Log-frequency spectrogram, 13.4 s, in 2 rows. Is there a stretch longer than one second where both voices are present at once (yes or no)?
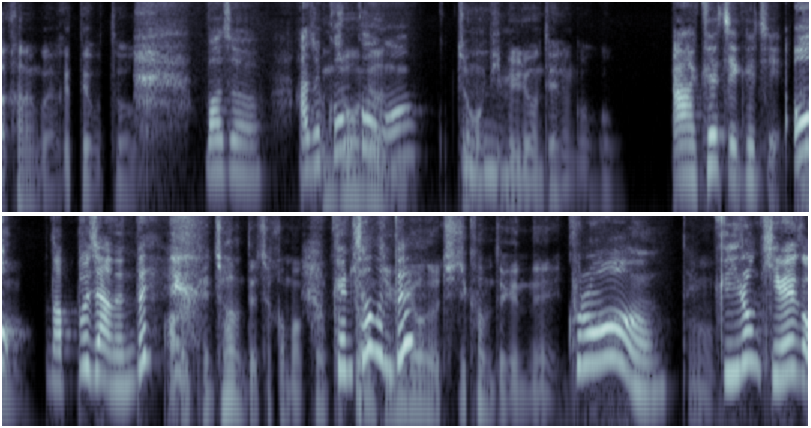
yes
